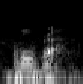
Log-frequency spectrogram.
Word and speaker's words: Leabra: kind of motion of Libra so that yeah is supposed to be pronounced like a Libra and like the astrological sign of the balance scales and who knows anything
